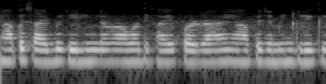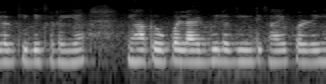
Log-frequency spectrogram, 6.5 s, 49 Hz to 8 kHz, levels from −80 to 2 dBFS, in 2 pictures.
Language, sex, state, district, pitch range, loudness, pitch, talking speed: Hindi, female, Bihar, Araria, 190-195 Hz, -23 LUFS, 195 Hz, 275 wpm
